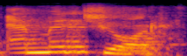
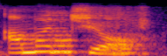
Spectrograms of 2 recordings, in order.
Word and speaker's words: amateur: लोग इसे usually mispronounce करते हैं amateur. I repeat, amateur. बट इसकी correct pronunciation is amateur. I repeat, it इज amateur.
